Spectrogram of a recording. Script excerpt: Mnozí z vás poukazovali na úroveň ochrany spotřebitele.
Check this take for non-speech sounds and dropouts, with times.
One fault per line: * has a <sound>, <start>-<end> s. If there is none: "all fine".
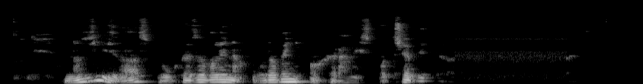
all fine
